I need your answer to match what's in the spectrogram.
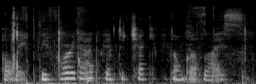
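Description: Close-miked in a small room amid noise and clicks, a young adult ASMR performer acts as a reassuring, efficient female medic treating a patient. Her soft, breathy murmurs repeat soothingly in a businesslike way, her voice slightly high with fairly even intonation.

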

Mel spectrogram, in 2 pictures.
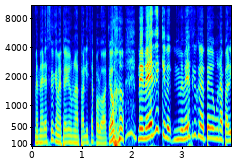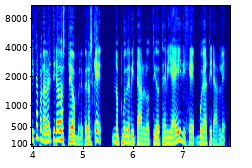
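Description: A man's voice: fairly high pitch, animated, very fast, few pauses, fairly bright tone, smooth, dry recording. A young man with an accent from Spain, commentating his gameplay in a rowdy, swearing, mock-apologetic way. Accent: Spanish from Spain. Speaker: gaming YouTuber.

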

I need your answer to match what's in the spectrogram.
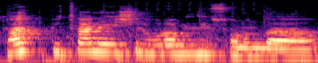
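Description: A young man giving live gameplay commentary, exasperated and swinging between loud outbursts and low grumbling. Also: animated, fast. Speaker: gaming streamer. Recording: echoey room with game music behind.

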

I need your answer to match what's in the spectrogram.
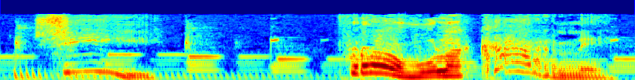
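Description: A cheeky, half-starved dog from a children's story, as a man puts on his voice. He talks high and sing-song, with big swoops in pitch. He fumbles and stammers through sly excuses. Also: wildly swooping pitch, slow pace, over music, exaggerated voice. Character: cheeky skinny hungry male dog. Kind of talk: storybook character voice.

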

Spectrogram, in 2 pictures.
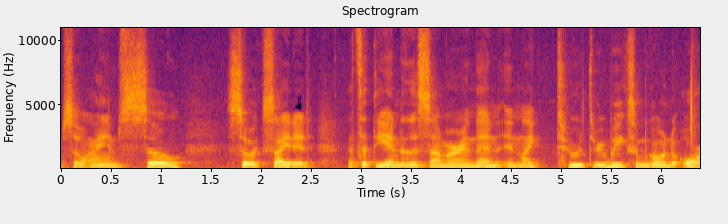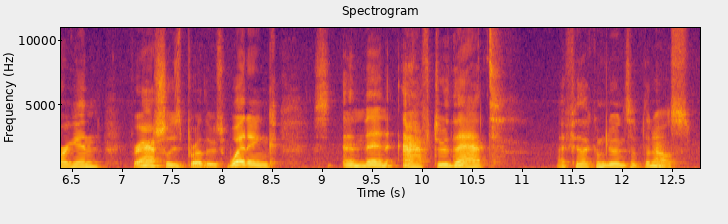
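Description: A young man talking in a casual, conversational vlog style, leaning on words for emphasis, recorded at arm's length in a room at home. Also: medium pitch. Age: young adult. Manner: conversational, emphatic repetition for stress. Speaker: vlogger. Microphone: camera at arm's length.

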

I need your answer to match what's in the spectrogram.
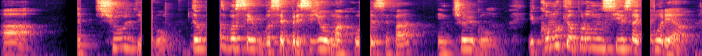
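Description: A man giving a lively, chatty webinar lesson and drilling pronunciation. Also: sits high, fast talker. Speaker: German teacher. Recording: roomy echo.

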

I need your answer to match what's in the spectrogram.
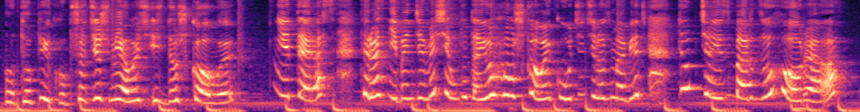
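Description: A worried mother, fretful and impatient, as a woman puts her on, her high voice leaping around as she frets. Faint background music plays under her. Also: animated, moderate pace, a bit bright. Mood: anxious. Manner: anxious, fretful.

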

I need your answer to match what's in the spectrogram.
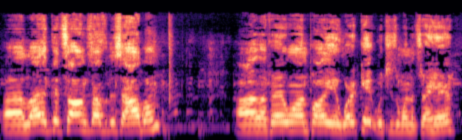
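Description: Halting, slangy young American man vlogging. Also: high-pitched, fairly even intonation. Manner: halting, slangy, informal delivery. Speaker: host of a clothing collecting channel. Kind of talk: casual unboxing vlog. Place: indoors in a room at home.

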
